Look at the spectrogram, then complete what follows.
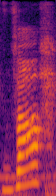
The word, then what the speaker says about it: V: The V tribe, pronounced Vah and standing for the Vulture, are most likely based out of La Noscea.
